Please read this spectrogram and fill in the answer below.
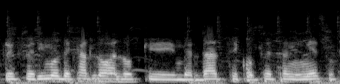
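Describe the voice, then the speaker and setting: A man's voice: mid-range voice, fairly quick, faint music behind. A man from Guatemala, a musician guest, chatting casually in a radio interview with many fillers. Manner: relaxed, conversational, many fillers. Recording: tinny phone line.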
